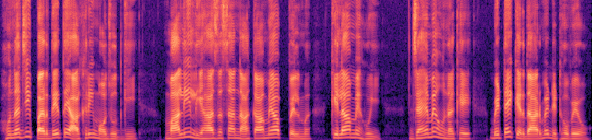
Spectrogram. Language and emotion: Sindhi, neutral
